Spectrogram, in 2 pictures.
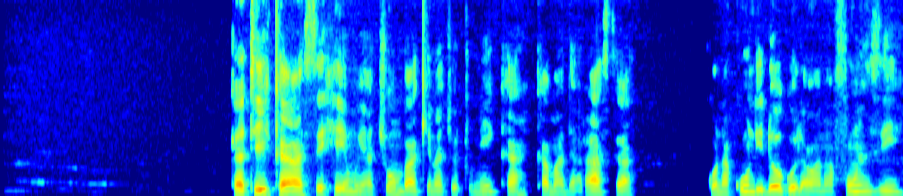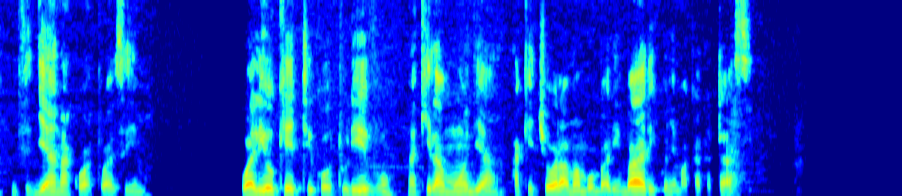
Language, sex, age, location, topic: Swahili, male, 25-35, Dar es Salaam, education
